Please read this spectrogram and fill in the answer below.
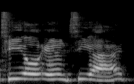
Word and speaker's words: Tonti: One is spelled T-O-N-T-I, Tonti, and Conti, C-O-N-T-I. But they're pronounced differently. Why is that? Well, one was under the Spanish and one was under the French.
